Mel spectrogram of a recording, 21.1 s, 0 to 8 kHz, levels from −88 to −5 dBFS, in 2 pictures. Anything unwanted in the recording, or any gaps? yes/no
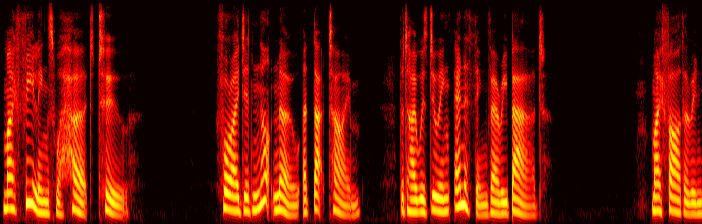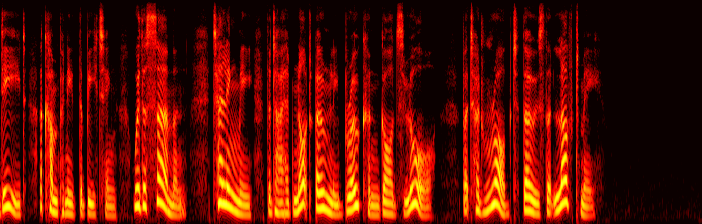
no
